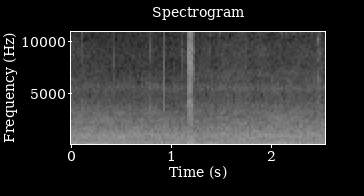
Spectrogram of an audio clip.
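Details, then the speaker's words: Worn rear wheel bearing on a VW Golf Mk3 cabriolet, recorded while driving at about 50–55: a steady low hum with a pulsating whine and low vibration under road noise. "pulsating whining low vibration and I think it's coming from that that really large there"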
